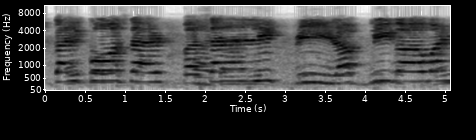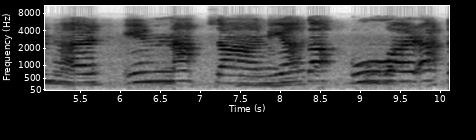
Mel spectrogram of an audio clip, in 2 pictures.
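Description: A young girl singing without accompaniment, in short phrases with brief pauses between them.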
